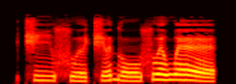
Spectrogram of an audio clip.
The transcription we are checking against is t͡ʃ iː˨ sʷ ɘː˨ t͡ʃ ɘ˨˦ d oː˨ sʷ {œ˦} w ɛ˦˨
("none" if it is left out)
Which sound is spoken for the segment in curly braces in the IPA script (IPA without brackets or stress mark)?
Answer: ɛ˦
